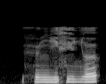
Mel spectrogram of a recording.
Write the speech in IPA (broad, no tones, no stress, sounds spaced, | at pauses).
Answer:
h ʉ ŋ i fʲ ʉ ʎ ɵ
